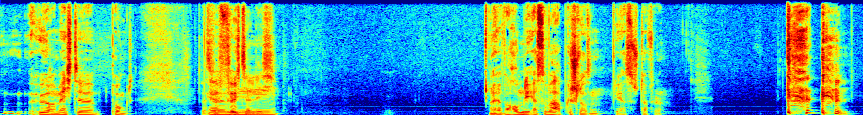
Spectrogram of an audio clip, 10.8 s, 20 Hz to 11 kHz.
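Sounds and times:
speech: 0.1s - 3.6s, 6.1s - 8.4s, 10.0s - 10.7s
person coughing harshly after choking on something: 9.8s - 10.7s.

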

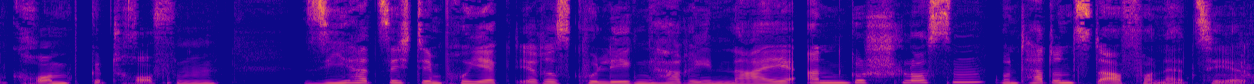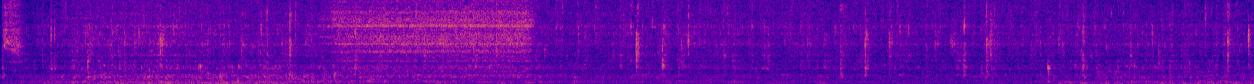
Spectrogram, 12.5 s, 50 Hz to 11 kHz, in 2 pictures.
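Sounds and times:
speech: 0.0s - 7.6s
murky underwater bubbling and gurgling: 6.4s - 12.5s.

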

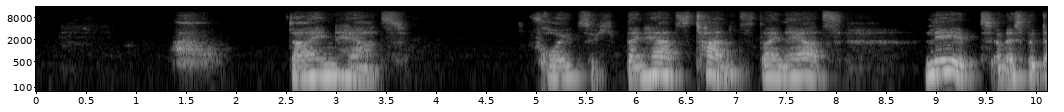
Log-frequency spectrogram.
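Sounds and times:
person breathing in and out during a guided heart meditation: 1.4s - 1.9s, 8.1s - 8.8s
speech: 2.5s - 3.8s, 5.0s - 8.3s, 8.9s - 10.1s.

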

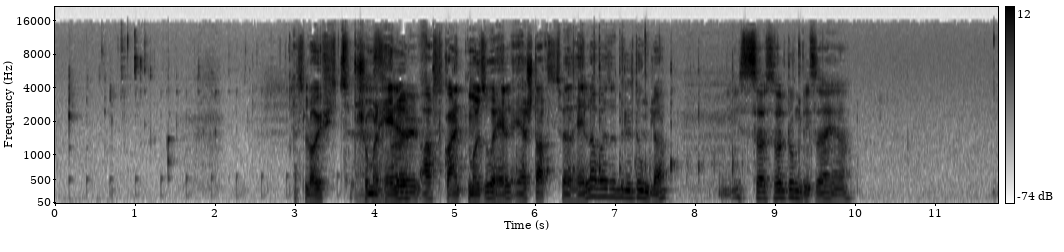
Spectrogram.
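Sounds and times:
beer fizzing and bubbling: 0.0s - 10.0s
beer pouring into a glass: 0.2s - 10.0s
speech: 3.0s - 10.1s.

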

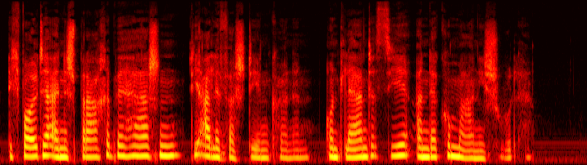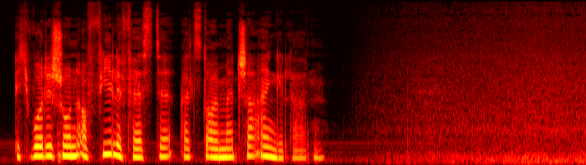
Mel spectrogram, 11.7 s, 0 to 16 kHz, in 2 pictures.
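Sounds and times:
speech: 0.1s - 5.4s, 6.0s - 9.2s
heavy rain: 9.5s - 11.7s.

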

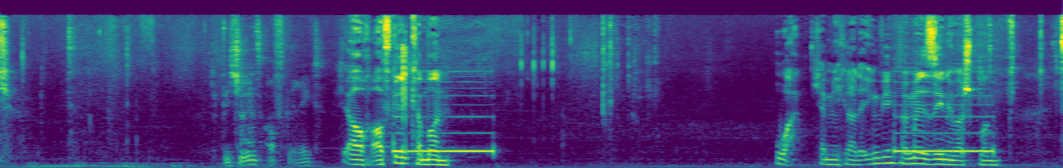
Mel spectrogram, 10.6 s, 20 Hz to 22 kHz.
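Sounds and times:
speech: 2.2s - 4.8s, 7.8s - 10.2s
short steady telephone tone: 3.8s - 5.0s, 9.0s - 10.0s.

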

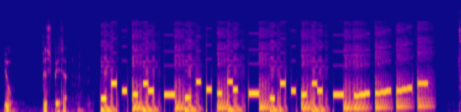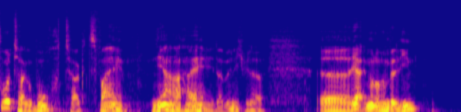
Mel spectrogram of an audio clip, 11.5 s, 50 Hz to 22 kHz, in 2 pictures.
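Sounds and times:
speech: 0.1s - 1.5s, 2.2s - 2.6s, 5.8s - 11.1s
short bright podcast jingle of bouncy synthesized notes: 1.3s - 5.5s.

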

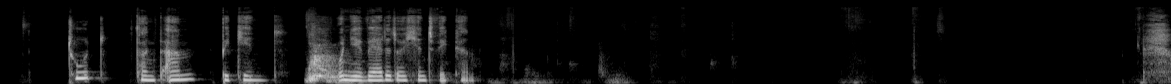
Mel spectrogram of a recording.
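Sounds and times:
speech: 0.7s - 4.8s
dog barking: 3.0s - 3.6s.

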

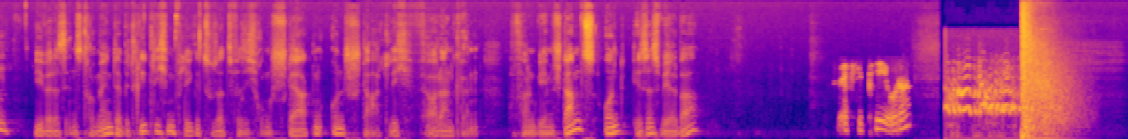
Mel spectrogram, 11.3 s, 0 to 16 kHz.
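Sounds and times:
speech: 0.0s - 7.1s, 8.4s - 9.6s
turkey gobbling: 9.5s - 10.3s.

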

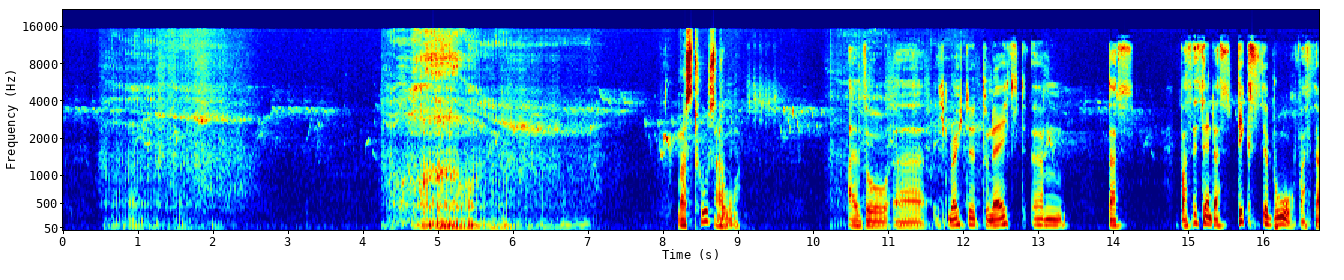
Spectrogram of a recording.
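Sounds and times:
lion roaring inside a cave: 0.5s - 2.4s, 4.2s - 7.2s, 10.2s - 12.4s
speech: 8.2s - 9.2s, 10.4s - 14.3s, 14.9s - 16.7s.

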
